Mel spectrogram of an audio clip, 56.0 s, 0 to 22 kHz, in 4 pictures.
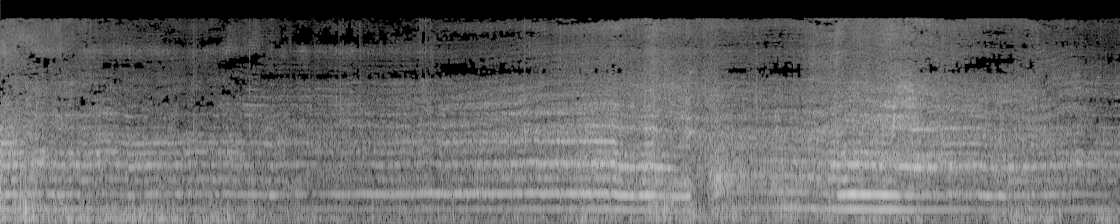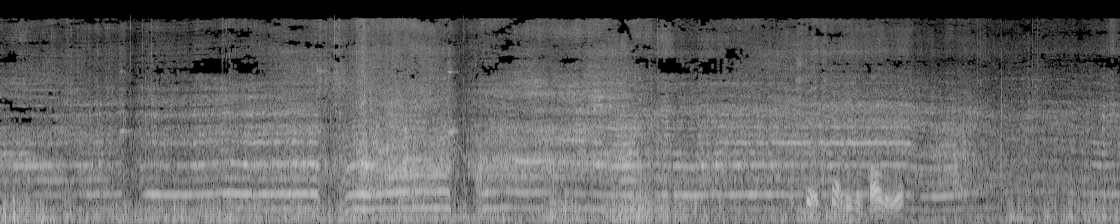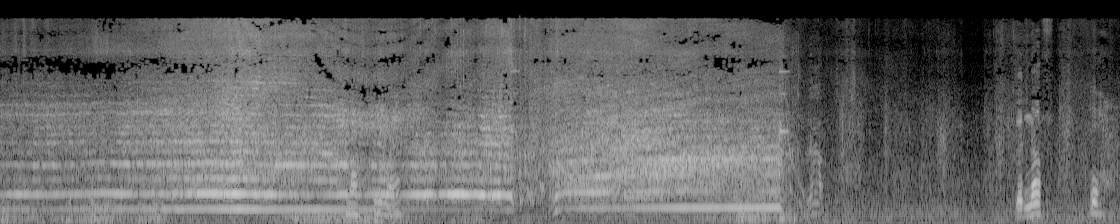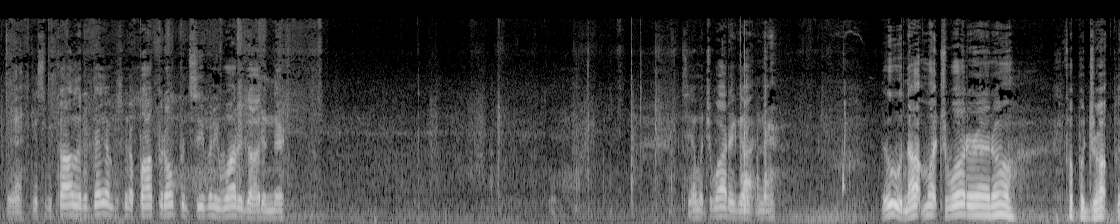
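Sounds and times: boat motor whining: 0:00.0 - 0:38.8.

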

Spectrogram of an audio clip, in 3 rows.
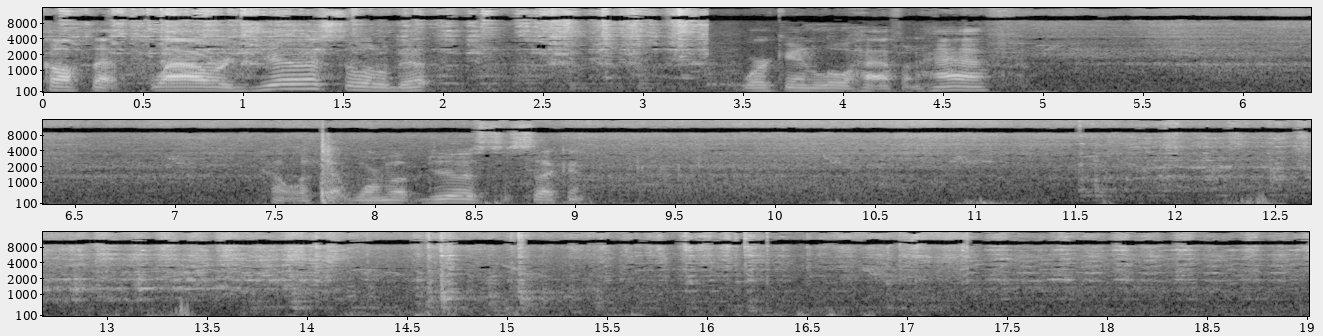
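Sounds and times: whisk scraping a steel skillet: 0:00.0 - 0:03.4, 0:10.1 - 0:19.0.

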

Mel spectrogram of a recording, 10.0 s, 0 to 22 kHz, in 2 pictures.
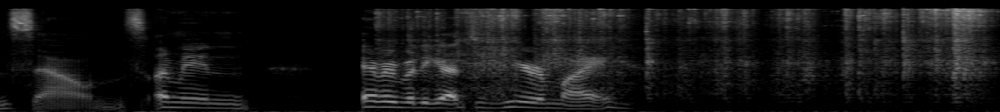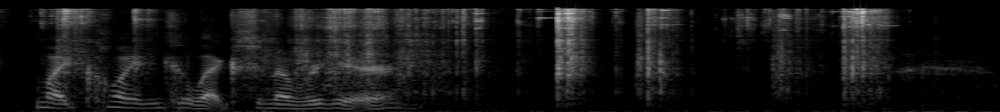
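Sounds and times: coins clinking: 0:01.9 - 0:09.6.

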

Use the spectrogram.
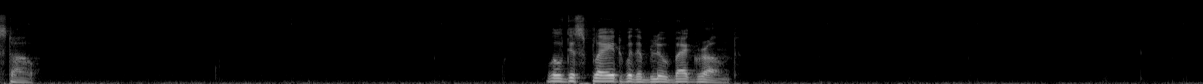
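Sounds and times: computer mouse clicks: 0:02.1 - 0:03.1, 0:04.3 - 0:05.2, 0:08.1 - 0:08.4, 0:09.6 - 0:10.0, 0:11.0 - 0:12.0.

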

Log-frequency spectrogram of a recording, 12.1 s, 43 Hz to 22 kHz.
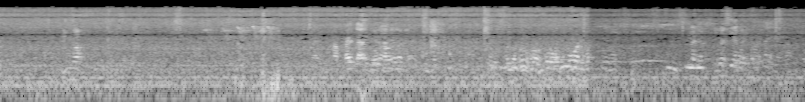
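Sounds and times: low mechanical hum: 0:00.0 - 0:12.0
faint voices: 0:04.4 - 0:12.0.

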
